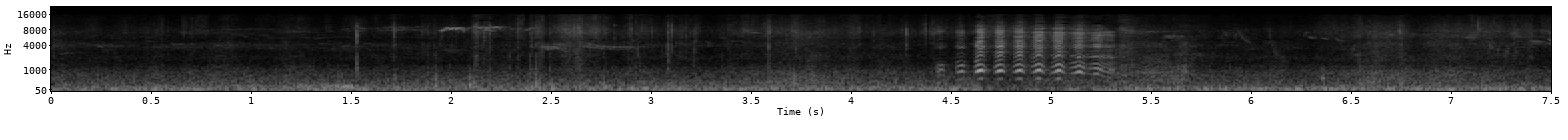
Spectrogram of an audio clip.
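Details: One of two young miniature pygmy goats, resting and bonding, gives a short, wavering bleat over a low background rumble.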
